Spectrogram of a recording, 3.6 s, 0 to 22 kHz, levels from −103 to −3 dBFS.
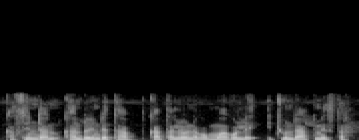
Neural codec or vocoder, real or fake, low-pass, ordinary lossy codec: none; real; 7.2 kHz; none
